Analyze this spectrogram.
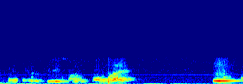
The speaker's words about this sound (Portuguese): Baixa o rádio, porque tá dando, tá dando eco. Ah, tá, desculpa. Eu tô vendo você pela TV e conversando com você. Sim, sim, baixa lá o volume da TV.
